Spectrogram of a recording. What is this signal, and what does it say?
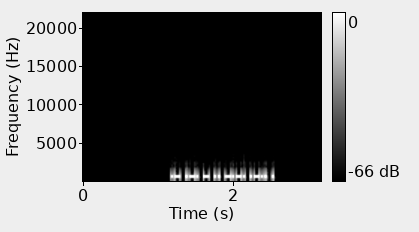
Morse code, heard as a keyed tone, about 50 wpm, 700 Hz. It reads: ARTICLE
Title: Top 751-1000 Words 50wpm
